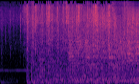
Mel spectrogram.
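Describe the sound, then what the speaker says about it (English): An anchor-shooting weapon in Tiny Tina's Wonderlands opens up after a brief quiet moment, loud, dense firing and impacts rolling on continuously to the end. "You shoot actual anchors."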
